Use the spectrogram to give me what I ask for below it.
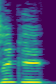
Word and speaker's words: Tsikki: It's it's Tiki Tiki, but we're going to call you because we want to make sure that we don't get your name wrong.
